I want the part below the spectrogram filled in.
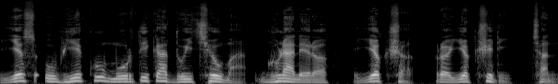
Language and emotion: Nepali, neutral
